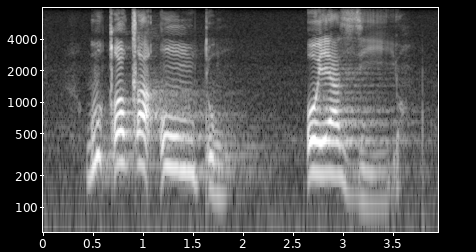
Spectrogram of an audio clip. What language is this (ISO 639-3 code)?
xho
